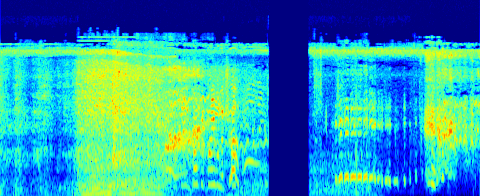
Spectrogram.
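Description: A pickup truck's engine revs and roars.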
